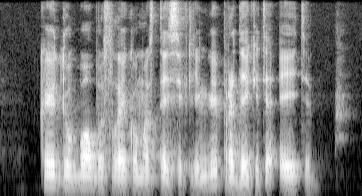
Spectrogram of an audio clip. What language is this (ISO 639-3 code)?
lit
